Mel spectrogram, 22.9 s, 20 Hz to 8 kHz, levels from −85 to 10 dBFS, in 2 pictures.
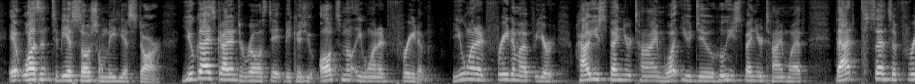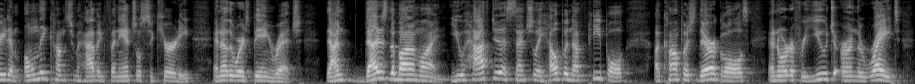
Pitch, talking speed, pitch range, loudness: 160 Hz, 200 wpm, 145-185 Hz, -18 LUFS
